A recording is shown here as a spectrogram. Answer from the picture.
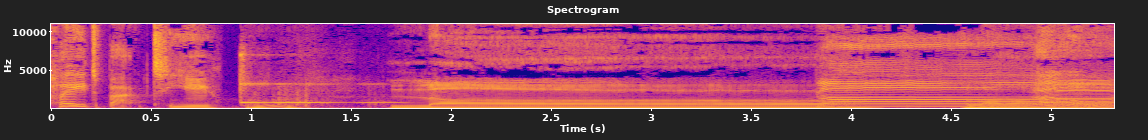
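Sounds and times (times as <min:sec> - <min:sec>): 
speech: 0:00.0 - 0:05.2
Skype call test electronic beep: 0:01.0 - 0:02.1.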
